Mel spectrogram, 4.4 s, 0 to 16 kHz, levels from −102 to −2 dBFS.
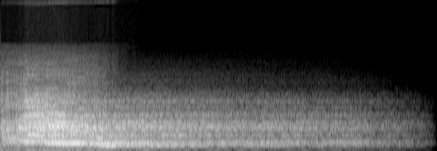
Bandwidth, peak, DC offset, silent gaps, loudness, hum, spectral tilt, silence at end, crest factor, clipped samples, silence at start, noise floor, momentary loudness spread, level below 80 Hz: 4.6 kHz; -4 dBFS; under 0.1%; none; -19 LUFS; none; -11 dB/octave; 0.75 s; 18 dB; under 0.1%; 0 s; -55 dBFS; 25 LU; -52 dBFS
